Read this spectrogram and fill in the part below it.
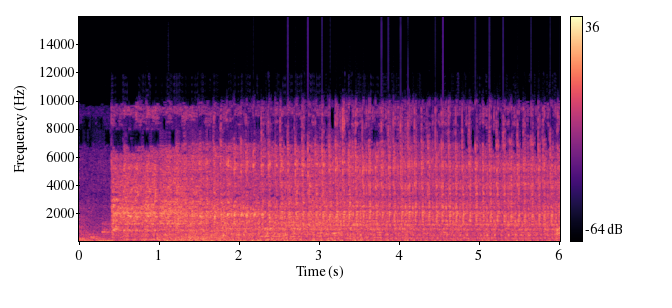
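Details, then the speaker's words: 160cc motorcycle: runs fine but loud rapid metallic clatter about four per second over the exhaust; engine to be disassembled. "só o barulho que se encontra galera esse motor um barulho imenso a moto funciona perfeitamente porém o barulho rapaziada está muito forte no motor dela"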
